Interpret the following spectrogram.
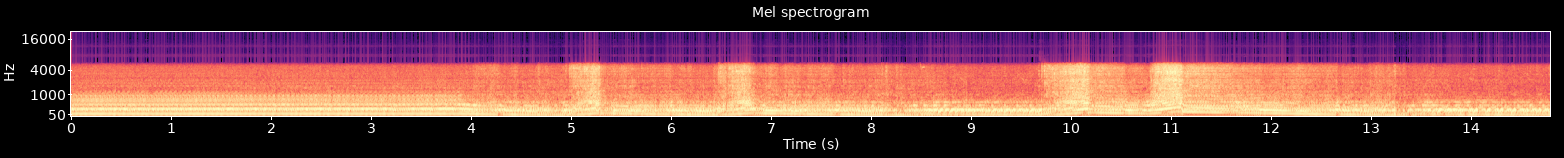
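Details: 1991 Mazda Miata 1.6 litre four-cylinder, catalytic converter removed, running straight pipe: loud raspy idle, then sharp blips that fall quickly; sounds bad but revs up quicker and runs smoother without the converter's back pressure.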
